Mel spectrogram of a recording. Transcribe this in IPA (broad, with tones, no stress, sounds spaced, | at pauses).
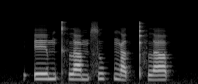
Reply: ʔ eː˦˥ m kʰ l a˧ m s u˥˩ k̚ ŋ a˨˩ t̚ pʰ l a˦˥ p̚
